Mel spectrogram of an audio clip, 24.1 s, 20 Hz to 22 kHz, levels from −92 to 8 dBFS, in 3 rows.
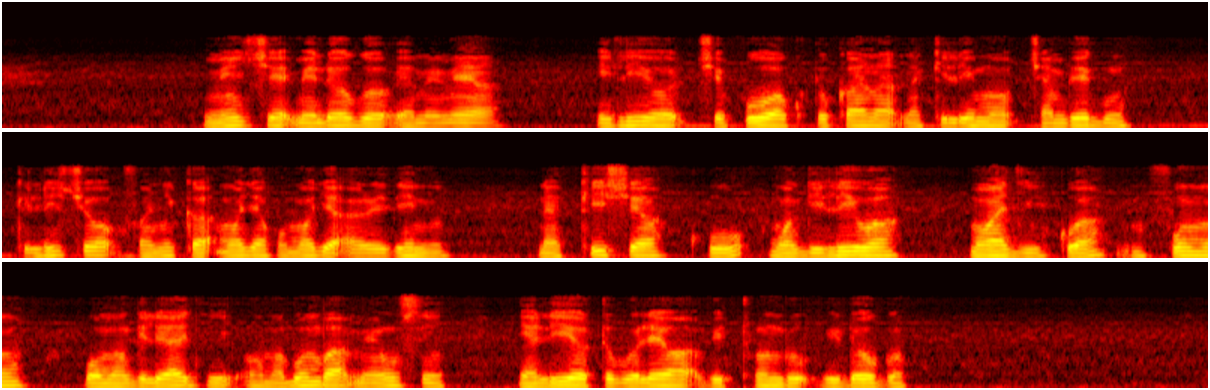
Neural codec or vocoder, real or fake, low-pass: codec, 16 kHz, 16 kbps, FunCodec, trained on LibriTTS, 50 frames a second; fake; 7.2 kHz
